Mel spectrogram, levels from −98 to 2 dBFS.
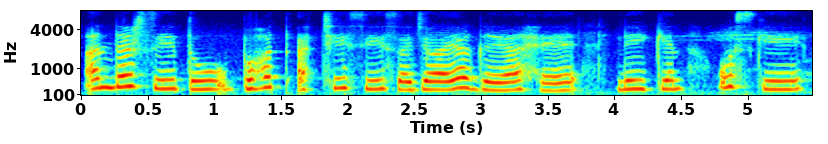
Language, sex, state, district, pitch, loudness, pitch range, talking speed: Hindi, female, Uttar Pradesh, Lalitpur, 300 Hz, -18 LUFS, 290-330 Hz, 120 wpm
